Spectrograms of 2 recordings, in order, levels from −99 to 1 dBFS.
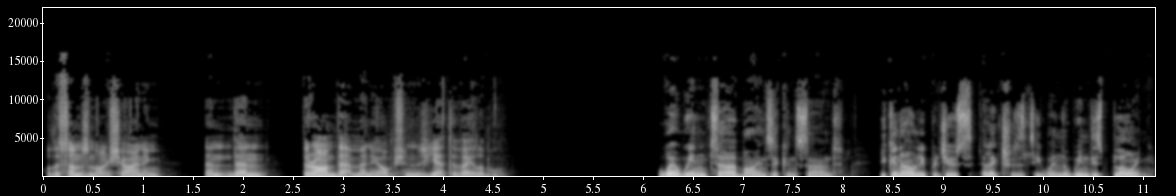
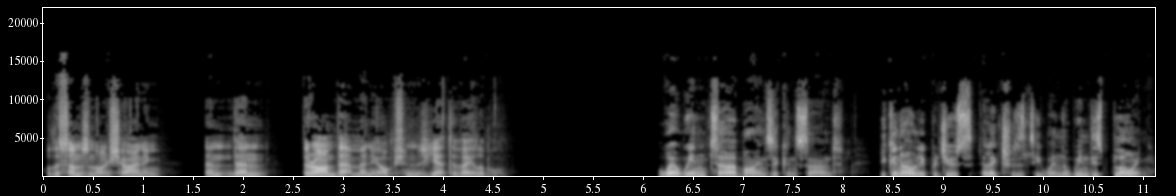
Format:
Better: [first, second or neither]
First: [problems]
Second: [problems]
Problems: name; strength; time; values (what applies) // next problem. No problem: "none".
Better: first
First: none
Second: thin; somewhat; fading below 350 Hz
